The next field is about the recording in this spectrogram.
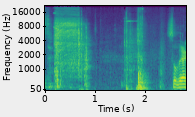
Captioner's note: tool whirring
